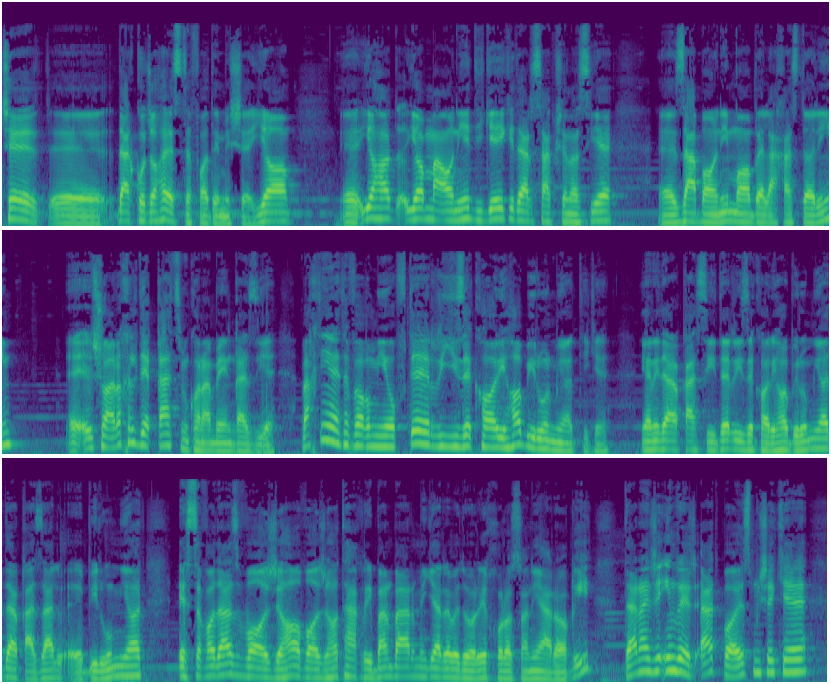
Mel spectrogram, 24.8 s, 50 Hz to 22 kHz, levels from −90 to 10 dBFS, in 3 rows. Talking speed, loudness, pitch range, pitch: 150 wpm, -15 LUFS, 105-140 Hz, 115 Hz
